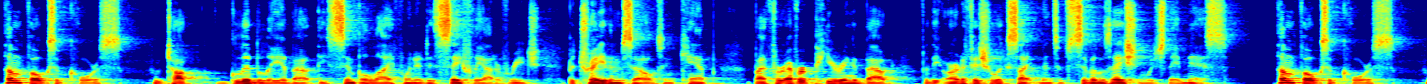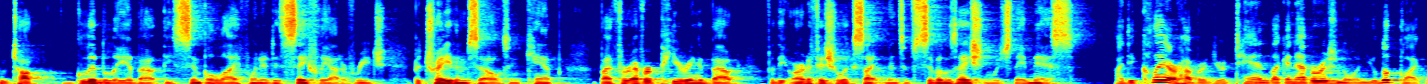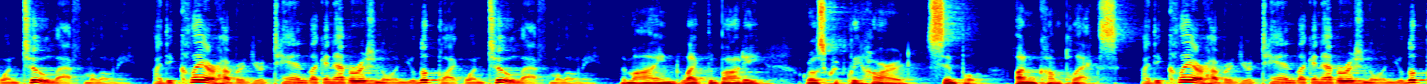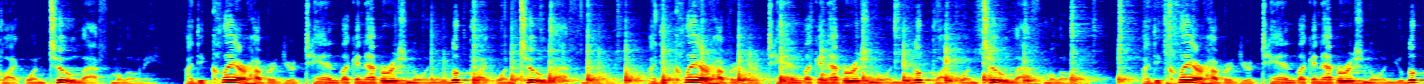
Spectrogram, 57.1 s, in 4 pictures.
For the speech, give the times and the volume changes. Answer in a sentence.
You can hear the speech from 0.1 to 57.0 s, at a steady volume.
